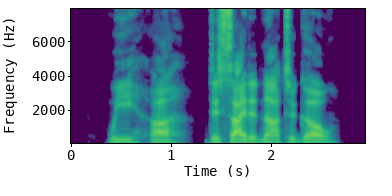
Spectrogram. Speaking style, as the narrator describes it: Walter stammered

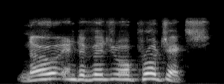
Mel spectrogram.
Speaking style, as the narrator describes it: Madame Brevet realized she'd been fitted up, shouted

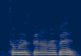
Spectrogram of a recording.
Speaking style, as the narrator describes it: the dwarves cried

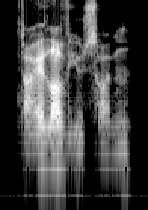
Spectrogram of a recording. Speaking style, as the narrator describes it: he muttered

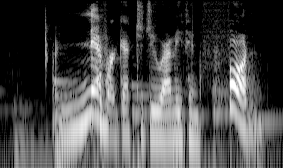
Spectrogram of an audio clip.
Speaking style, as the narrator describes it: Little Rabbit yelled

